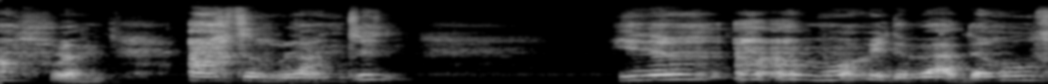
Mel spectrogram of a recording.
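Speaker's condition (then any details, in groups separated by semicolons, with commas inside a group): Facial palsy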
